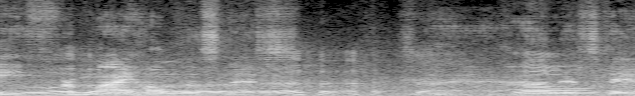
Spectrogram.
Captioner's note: laughs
